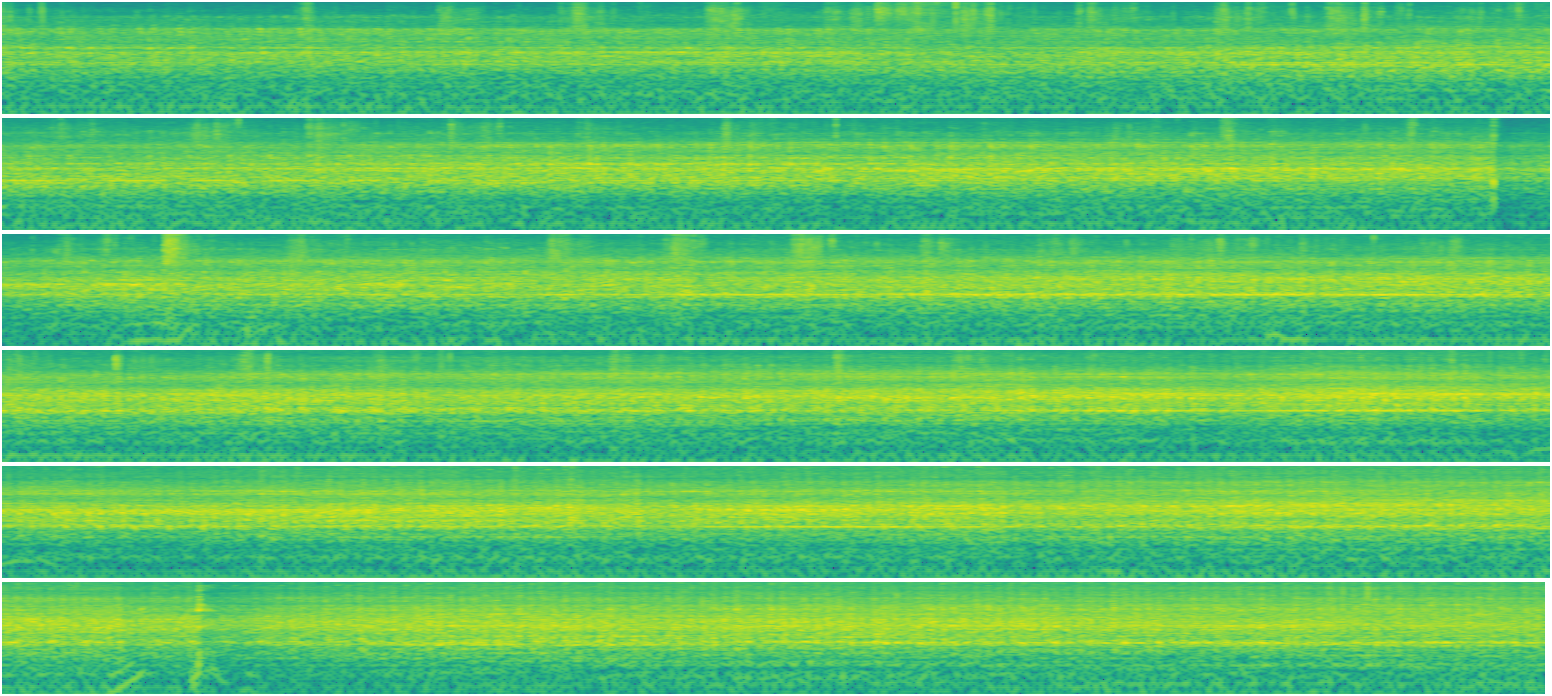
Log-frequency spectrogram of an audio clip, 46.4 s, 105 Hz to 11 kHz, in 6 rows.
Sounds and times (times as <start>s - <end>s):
Bus: 0.0s - 46.4s.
